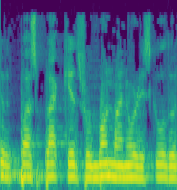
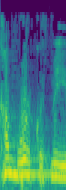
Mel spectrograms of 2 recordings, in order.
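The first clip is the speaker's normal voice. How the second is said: usual speaking voice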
